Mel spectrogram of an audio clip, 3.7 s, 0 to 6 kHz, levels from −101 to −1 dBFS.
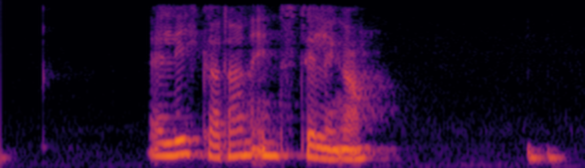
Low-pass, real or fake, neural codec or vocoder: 5.4 kHz; real; none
